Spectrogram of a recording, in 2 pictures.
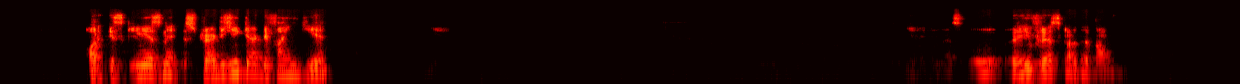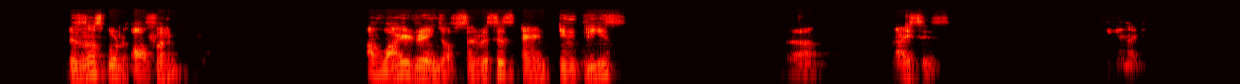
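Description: A man speaks calmly and close to a microphone, in bursts with pauses.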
